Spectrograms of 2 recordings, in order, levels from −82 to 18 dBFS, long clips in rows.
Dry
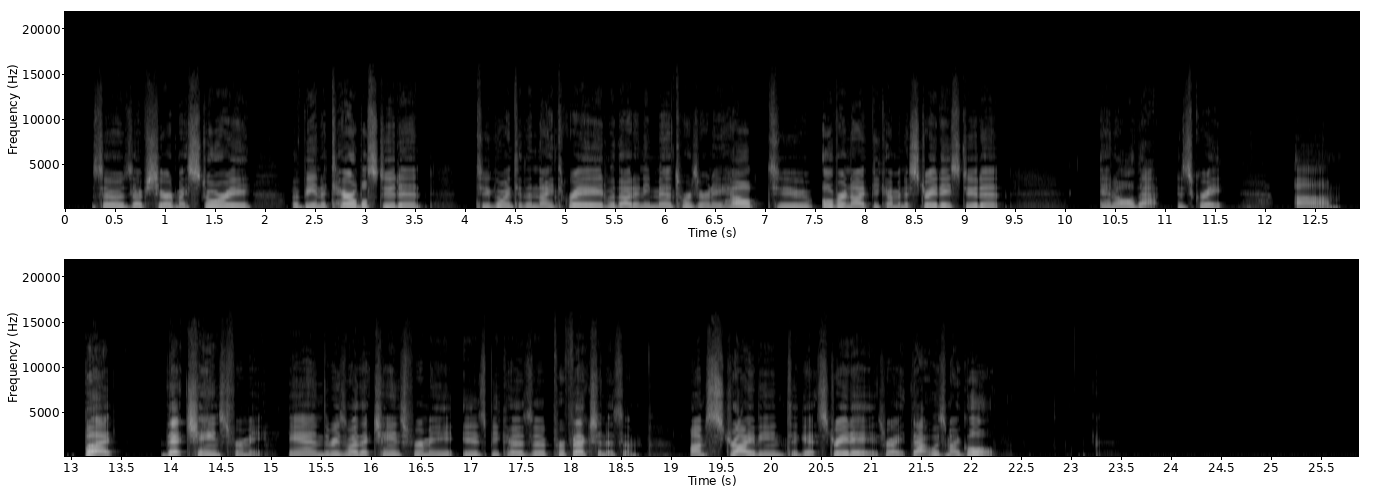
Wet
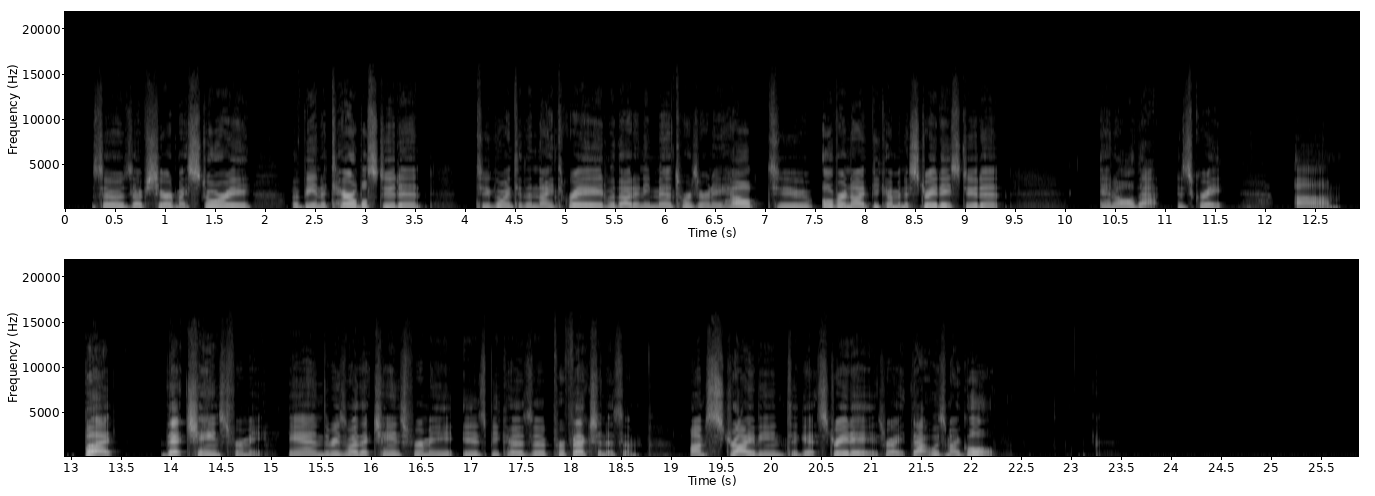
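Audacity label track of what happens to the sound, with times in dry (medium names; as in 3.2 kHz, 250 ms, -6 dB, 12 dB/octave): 7.790000	8.820000	peaking EQ 250 Hz +14 dB 0.51 oct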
